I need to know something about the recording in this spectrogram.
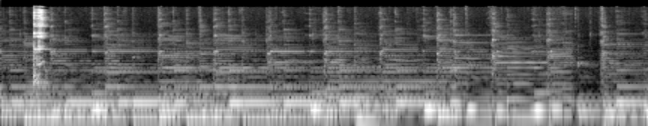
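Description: A single bright clink of glasses rings out near the start, like a toast, followed by steady guitar music that plays throughout.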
